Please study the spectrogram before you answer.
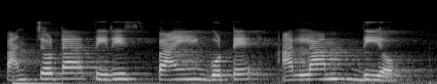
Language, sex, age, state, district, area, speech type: Odia, female, 45-60, Odisha, Khordha, rural, read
